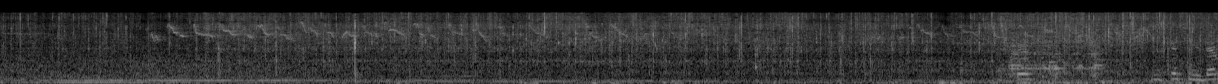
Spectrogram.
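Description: Chicken pieces frying in hot oil, a loud and steady close sizzle with crackling spatters that runs the whole time without talk.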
